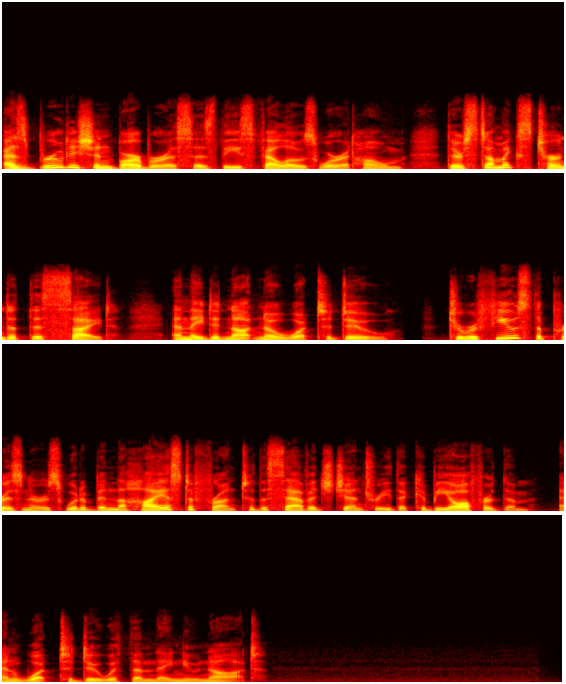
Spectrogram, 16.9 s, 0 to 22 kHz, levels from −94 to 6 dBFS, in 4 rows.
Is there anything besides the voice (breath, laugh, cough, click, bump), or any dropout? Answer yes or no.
no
